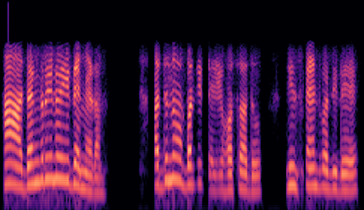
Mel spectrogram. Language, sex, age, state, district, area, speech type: Kannada, female, 30-45, Karnataka, Uttara Kannada, rural, conversation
